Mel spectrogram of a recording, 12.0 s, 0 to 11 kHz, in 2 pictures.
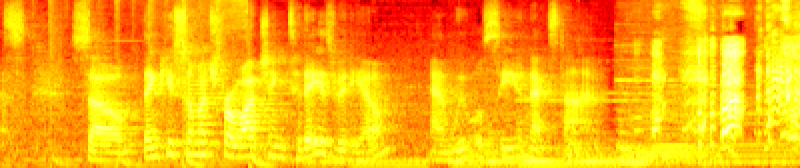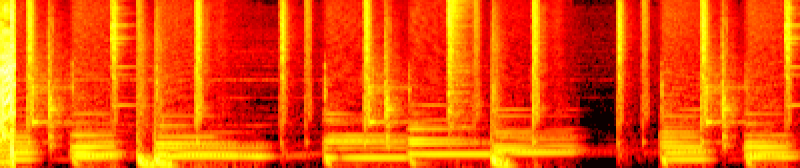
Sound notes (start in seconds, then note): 4.7 laughs; 6.4 gentle music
